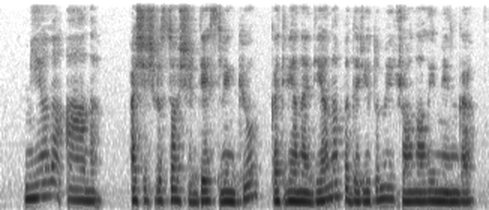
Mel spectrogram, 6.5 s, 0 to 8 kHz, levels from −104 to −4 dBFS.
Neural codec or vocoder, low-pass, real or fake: none; 7.2 kHz; real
